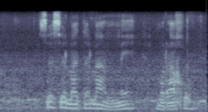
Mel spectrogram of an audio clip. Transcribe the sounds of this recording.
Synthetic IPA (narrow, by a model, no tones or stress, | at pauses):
sɪsɪlatʼalam̩mɪ | mʊɾaːχʊ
